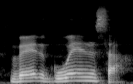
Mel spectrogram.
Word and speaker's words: vergüenza: And same way, this second word will be pronounced as vergüenza, because it has got two dots.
